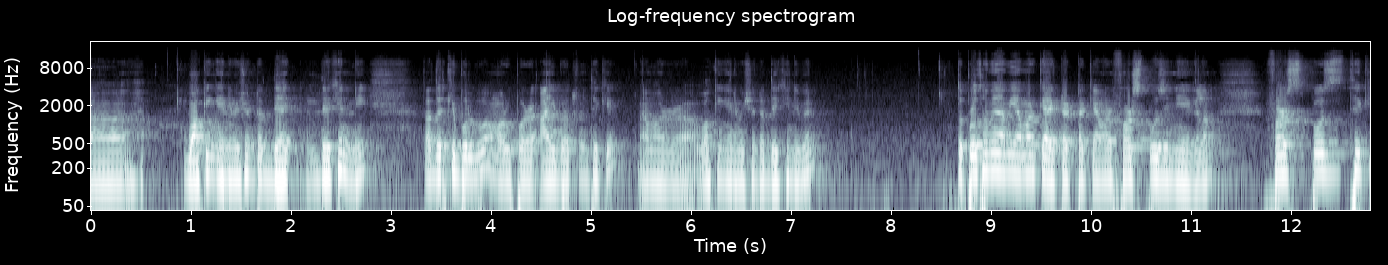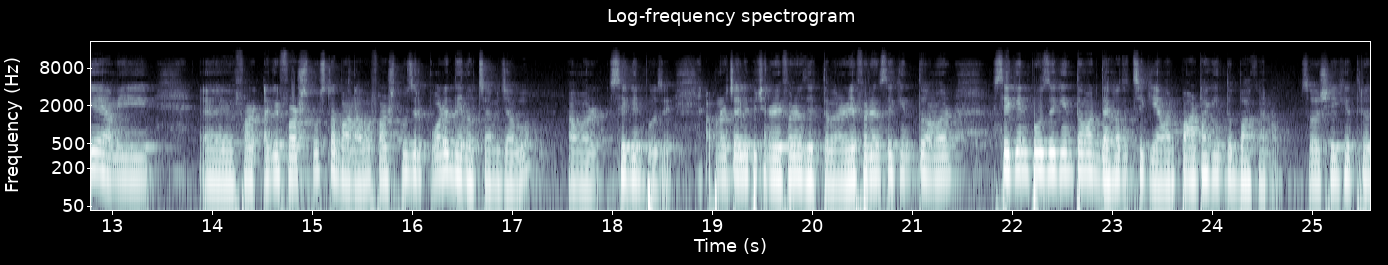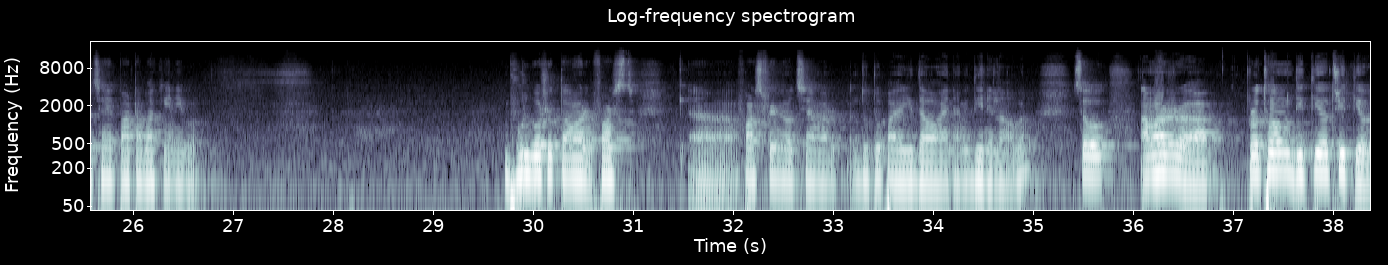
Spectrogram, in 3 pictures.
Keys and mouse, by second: 2.0 click, 2.5 g, 6.8-7.7 drag, 9.5 g, 11.2 click, 11.9 click, 13.6 g, 15.2 r, 22.6-24.8 drag, 26.4 click, 26.6 click, 27.7-29.3 shift+drag.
